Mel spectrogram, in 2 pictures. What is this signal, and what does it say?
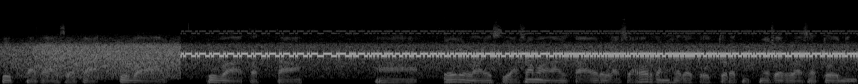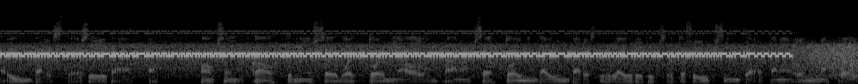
NAVTEX (SITOR-B), 100 baud, 170 Hz shift, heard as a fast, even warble, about 1500 Hz centre, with radio static and speech in Finnish. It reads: ZCZC UB56 FIRING EXERCISE 23 2000 UTC WITHIN 4 NM OF 67-08N 126-59E. NNNN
